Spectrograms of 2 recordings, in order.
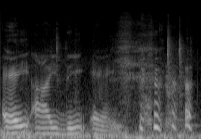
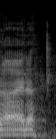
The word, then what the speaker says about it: Aida: be a rough one my name is ida a-i-d-a your name is ida but you pronounce it aida just like the storm that's what i do with ida ida and sid anderson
